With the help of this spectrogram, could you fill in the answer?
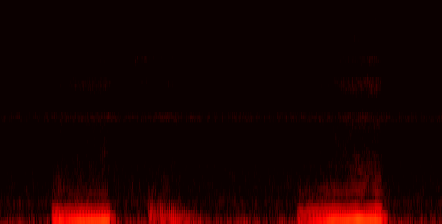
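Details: A female Beagle fast asleep after lots of walking and play, snoring: two long, droning, low buzzy snores about two and a half seconds apart, with soft breathing between and a faint steady high tone behind.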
